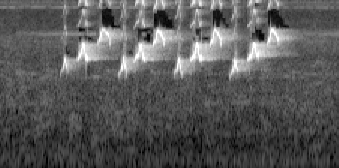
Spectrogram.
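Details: Song of a great tit (gelatik batu wingko) in the wucit kristal style: eleven rapid, shrill, high-pitched notes, each swooping up and down, in a tight two-second burst against near silence.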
